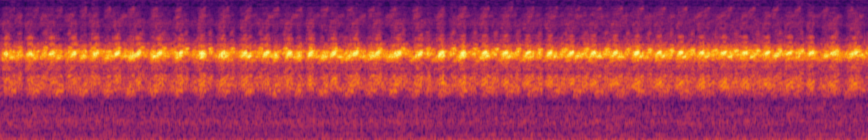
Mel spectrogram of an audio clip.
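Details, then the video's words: On a countryside night before rain, a crowd of frogs keeps up a steady, fast chorus of pulsed croaks, evenly rhythmic and unbroken, against soft low background noise. "개구리들의 합창"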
